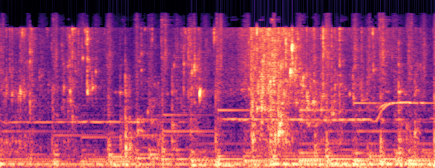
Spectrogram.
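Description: Background music, with water from a cup being poured and splashing over a guinea pig in a shallow plastic tub; the splashing is heaviest a little past halfway through.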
